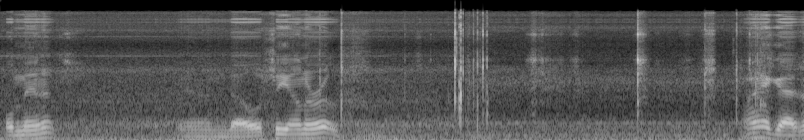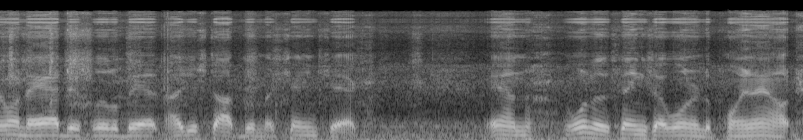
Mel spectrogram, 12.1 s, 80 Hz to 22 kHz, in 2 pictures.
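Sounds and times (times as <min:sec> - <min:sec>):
low engine-like rumble: 0:00.0 - 0:12.0.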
